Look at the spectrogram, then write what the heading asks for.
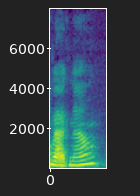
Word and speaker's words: Ragnell: this one is Owen Olen yep Olen um ragnell very simple ragnell oh ranan I always say ranan yep ranan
